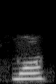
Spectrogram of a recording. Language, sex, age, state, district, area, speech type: Odia, female, 45-60, Odisha, Sambalpur, rural, conversation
